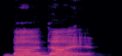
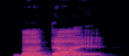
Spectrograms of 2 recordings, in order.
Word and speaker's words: baadae: That's B-A-A, and you pronounce both, D-A-E. And we've seen already in two examples, like njo, come, the order, and also I say, no, I say, gone into Swahili, that when we have two vowels together, they count like two syllables, no? So we have the accent on the penultimate one, on the da, badae. But we still have two at the beginning, so we pronounce both A's at the beginning, but the da is still accented.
